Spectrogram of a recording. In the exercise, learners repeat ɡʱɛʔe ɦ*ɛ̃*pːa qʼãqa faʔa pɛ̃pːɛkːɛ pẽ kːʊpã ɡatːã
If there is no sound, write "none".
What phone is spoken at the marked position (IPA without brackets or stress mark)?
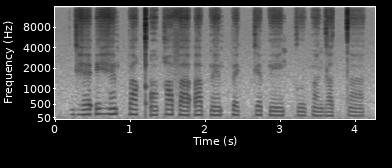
ɛ̃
